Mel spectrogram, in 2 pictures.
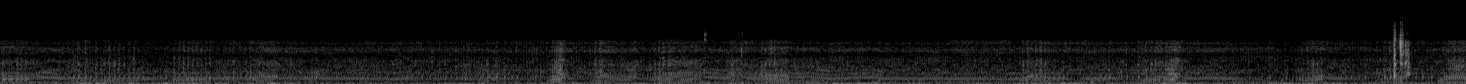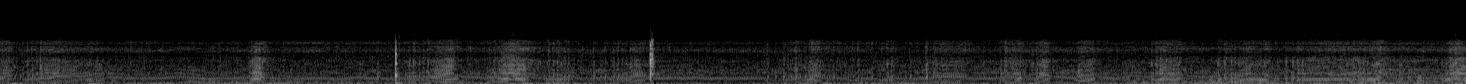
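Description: Dirt bike engine running along a trail, its pitch rising and falling with the throttle. A few sharp knocks stand out about halfway through and again a few seconds later.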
